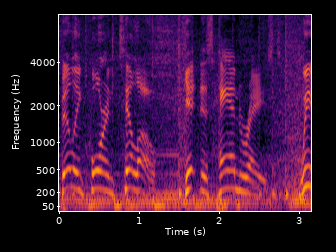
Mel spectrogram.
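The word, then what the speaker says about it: Billy Quarantillo: Billy core until OH who made it a point to say my name is pronounced Billy poor until Oh getting his hand raised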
